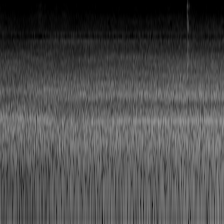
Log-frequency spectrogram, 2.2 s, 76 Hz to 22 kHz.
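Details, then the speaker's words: PS4 Pro with possibly corrupted system software, running on the update menu: a loud, steady rushing roar with a faint high tone and no let-up; cooling fan running far harder than normal. "yes this thing's loud oh my"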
